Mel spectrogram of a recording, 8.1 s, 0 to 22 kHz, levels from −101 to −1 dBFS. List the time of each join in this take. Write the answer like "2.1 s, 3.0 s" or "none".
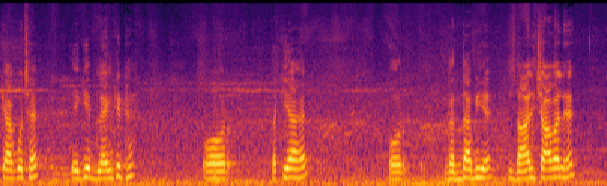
6.7 s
